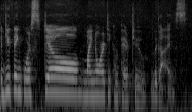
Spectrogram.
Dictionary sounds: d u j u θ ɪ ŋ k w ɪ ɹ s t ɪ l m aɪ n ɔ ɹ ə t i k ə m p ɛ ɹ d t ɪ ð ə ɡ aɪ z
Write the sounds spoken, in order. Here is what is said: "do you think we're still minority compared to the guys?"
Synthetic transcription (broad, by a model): d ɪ j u θ ɪ ŋ k w ɪ ɹ s t ɪ l m aɪ n ɔ ɹ ə t i k ə m p ɛ ɹ d t ɪ ð ə ɡ aɪ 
